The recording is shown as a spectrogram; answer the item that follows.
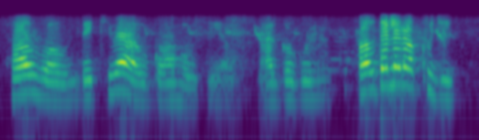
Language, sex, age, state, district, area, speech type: Odia, female, 45-60, Odisha, Angul, rural, conversation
